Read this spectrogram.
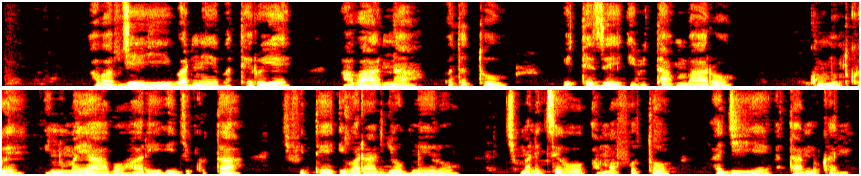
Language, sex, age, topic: Kinyarwanda, male, 18-24, health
